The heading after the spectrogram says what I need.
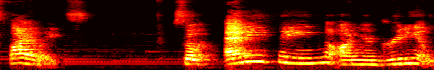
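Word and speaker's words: phthalates: it's spelled with a pea but the P is silent so it's kind of a weird word but it's Pylades so anything on your gradient list then ends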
